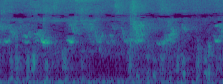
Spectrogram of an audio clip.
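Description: Shamo chickens clucking in a coop, with faint, soft repeated clucks and low murmuring from several birds, ending in a short sharp sound.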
